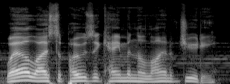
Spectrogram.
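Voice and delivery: plain reading voice

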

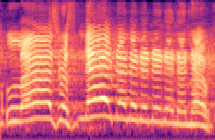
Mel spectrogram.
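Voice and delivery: high, loud, rapid-fire refusal; mock panicked cry. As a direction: wail out a hammed-up objection.

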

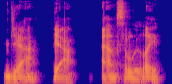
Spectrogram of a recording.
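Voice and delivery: normal talking voice

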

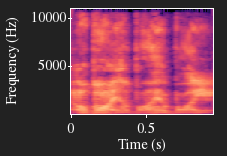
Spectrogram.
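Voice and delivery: chirpy, yelping sidekick dog; Muttley. Retold or imitated. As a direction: yip it out like an excited cartoon dog. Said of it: "I can do his".

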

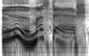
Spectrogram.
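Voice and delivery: high, very slow mocking whine; mock Tyler impression. Teasing cohost Tyler, slow mock voice. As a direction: drag it out as the cohost.

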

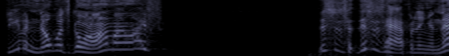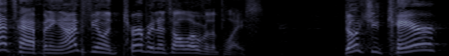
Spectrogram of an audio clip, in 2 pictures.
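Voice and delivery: high, loud, insistent pleading; desperate outcry. Acted. Believer demands Jesus notice their life, desperate and high. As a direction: cry out as if nobody is listening. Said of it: "the desperation of".

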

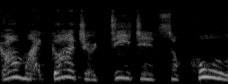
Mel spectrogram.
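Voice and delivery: everybody cooing over her DJ job, mock gushing; mock gushing fan. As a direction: squeal it like an impressed friend. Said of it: "everybody's like".

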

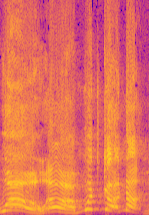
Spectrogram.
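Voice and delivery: high, loud, drawn-out mock alarm; hammed-up yell of shock; panicked freak-out. Jesus seeing the convulsing boy, mock panicked. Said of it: "don't for a minute think Jesus is going".

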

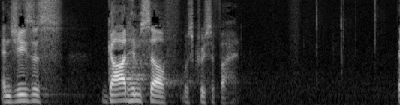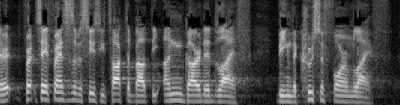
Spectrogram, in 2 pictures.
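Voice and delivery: ordinary talk

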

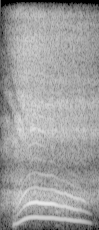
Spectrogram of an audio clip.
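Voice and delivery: high, loud gasp; gasp of realisation. Acted. Boy sees the umbrella could work, high sudden gasp. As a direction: gasp as the idea suddenly lands.

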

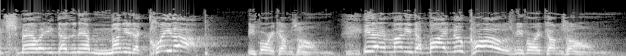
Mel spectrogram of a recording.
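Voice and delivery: high, driving sermon delivery; impassioned preaching. Acted. Preacher paints the filthy, unwanted son for congregation, impassioned preaching. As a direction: pile up the list with rising force.

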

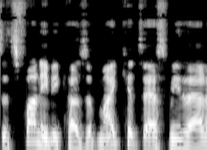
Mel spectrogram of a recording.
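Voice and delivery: normal talking voice

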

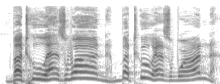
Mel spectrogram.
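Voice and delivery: high, drawn-out repeated question; eager crowd asking. A narrator's reading. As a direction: clamour for the winner in a high voice. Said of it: "panting and asking".

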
